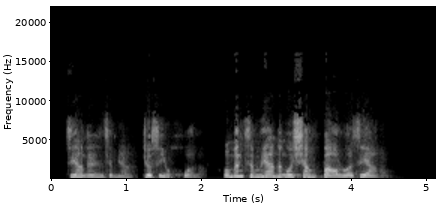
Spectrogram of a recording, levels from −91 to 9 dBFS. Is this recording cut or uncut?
cut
